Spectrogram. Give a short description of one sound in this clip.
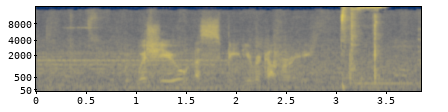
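A man speaks calmly through a television loudspeaker.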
